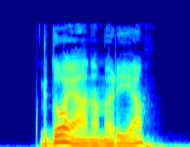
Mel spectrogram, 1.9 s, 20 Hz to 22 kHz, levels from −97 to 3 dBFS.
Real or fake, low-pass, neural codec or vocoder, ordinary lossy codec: real; 19.8 kHz; none; MP3, 48 kbps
